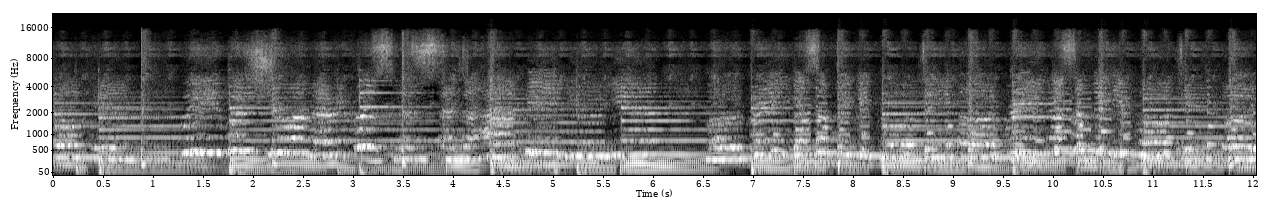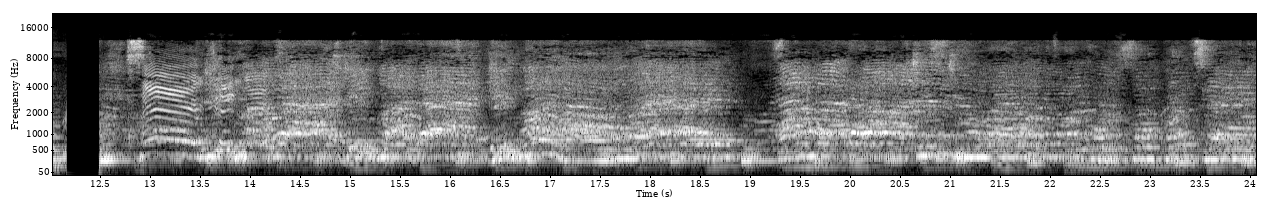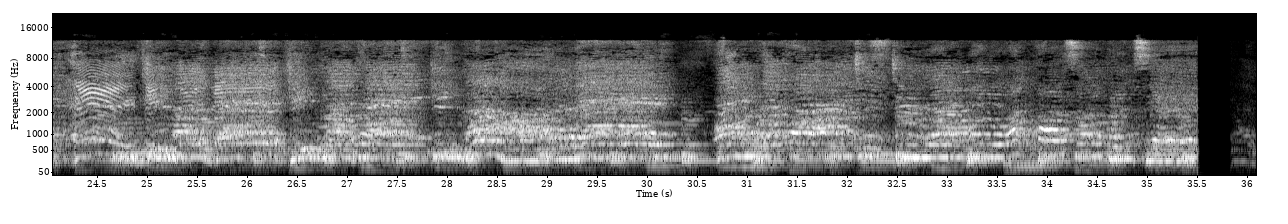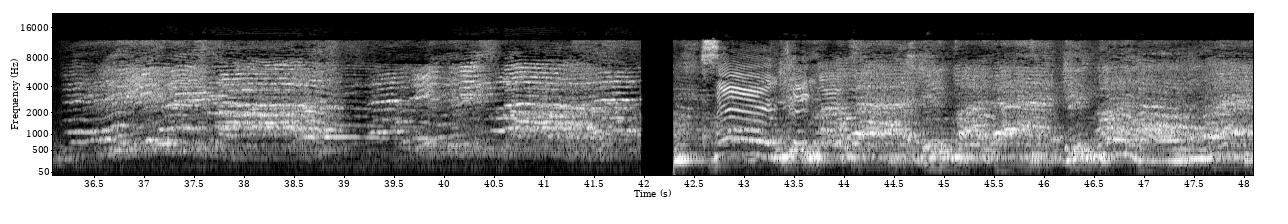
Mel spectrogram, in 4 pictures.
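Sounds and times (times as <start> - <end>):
children singing: 0.0 - 12.2, 12.8 - 35.6, 36.2 - 42.0, 42.7 - 48.0
recorded backing music: 0.0 - 14.8
hubbub of children's voices: 35.8 - 42.0.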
